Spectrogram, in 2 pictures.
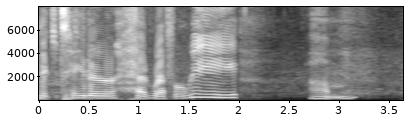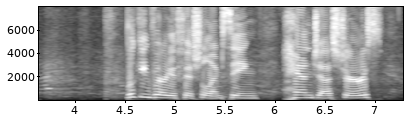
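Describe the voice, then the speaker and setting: In an American accent, a woman speaks at a fairly slow pace. Her pitch is medium, with ordinary pitch variation. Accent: Pittsburgh accent, filtered out. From Pittsburgh, US. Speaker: roller derby announcer. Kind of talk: live sports commentary.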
